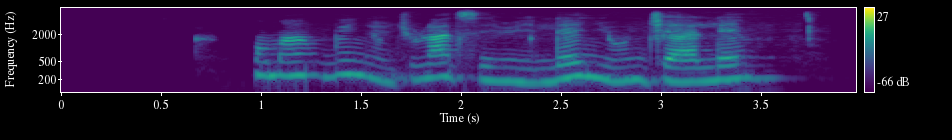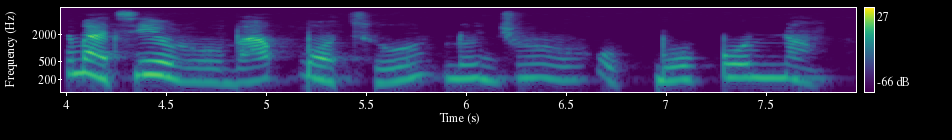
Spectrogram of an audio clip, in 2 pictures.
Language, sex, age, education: Yoruba, female, 15-29, tertiary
